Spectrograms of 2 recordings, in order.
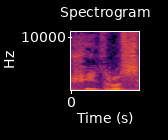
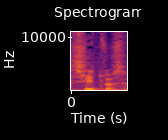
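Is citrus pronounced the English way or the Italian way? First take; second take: Italian; English. First: The word is pronounced the Italian way. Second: The word is pronounced the English way. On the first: The speaker calls it right. "meglio citrus" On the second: The speaker calls it wrong. "citrus fa un po' inglese in effetti"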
